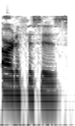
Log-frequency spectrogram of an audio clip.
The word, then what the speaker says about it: Artifices: It's pronounced artifices, but, to be fair to myself, I knew that.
